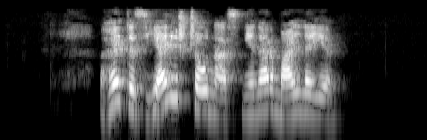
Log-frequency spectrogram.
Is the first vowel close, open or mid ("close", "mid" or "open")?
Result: mid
